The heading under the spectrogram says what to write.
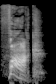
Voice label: Voice Male Late Thirties Swear "Fuck" Angry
